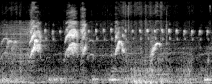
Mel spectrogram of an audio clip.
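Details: Cockatiel kept as a caged pet, feeding, seen close up; a few short rising chirped calls about every three-quarters of a second, then quieter, with a faint steady high tone running underneath.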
